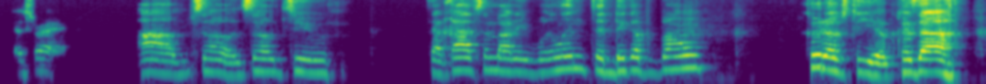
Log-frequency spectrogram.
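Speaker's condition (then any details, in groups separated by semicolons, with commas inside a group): Cerebral palsy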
